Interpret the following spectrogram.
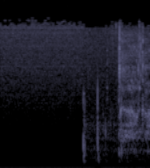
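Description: Near silence with room tone, then about a second in two faint short clicks, and near the end a man's voice starting to speak.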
